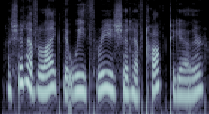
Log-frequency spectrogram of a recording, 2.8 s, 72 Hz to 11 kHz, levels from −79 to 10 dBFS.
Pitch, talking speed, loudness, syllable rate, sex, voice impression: 205 Hz, 235 wpm, -16 LUFS, 5.8 syllables/s, female, feminine, adult-like, intellectual, calm, slightly kind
